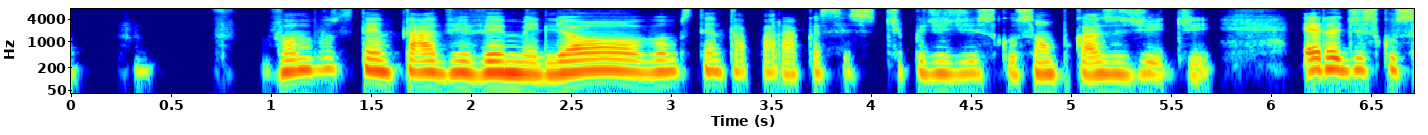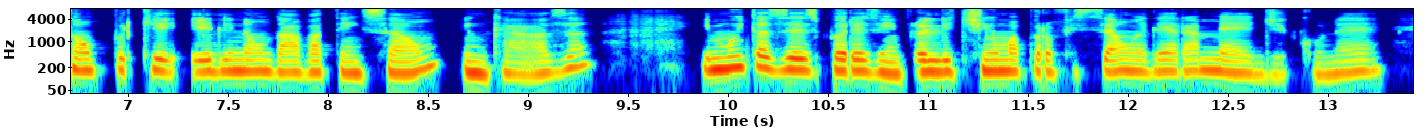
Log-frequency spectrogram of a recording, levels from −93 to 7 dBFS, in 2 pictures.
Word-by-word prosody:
v 150 - -24 1.0
vamos 180 +4 -1
tentar 160 -3 +2
viver 150 +1 +3
melhor, 155 +4 +4
vamos 160 +2 -3
tentar 165 -2 -6
parar 135 -1 -6
com 145 - -11
esses 145 - -8
tipo 150 - -10
de 145 0 -4
discussão 140 -1 -4
por 135 - -14
causa 140 0 0
de 140 -1 -7
de". - - -12 0.4
Era 180 +2 +6
discussão 175 0 -1
porque 175 0 -3
ele 165 +1 +1
não 165 0 +1
dava 155 -1 -1
atenção 150 - -1
em 150 -2 +3
casa. 145 - -4 0.5
E 180 - +1
muitas 200 0 +5
vezes, 175 -3 +5
por 170 -1 +3
exemplo, 155 -2 +1
ele 160 0 +4
tinha 165 +2 +1
uma 165 0 +3
profissão, 160 +1 -2
ele 160 +1 -3
era 165 +1 -2
médico, 140 -5 -3
né. 160 +5 -5
160 Hz, 175 wpm, -22 LUFS, 145-170 Hz, 1.0 s, Era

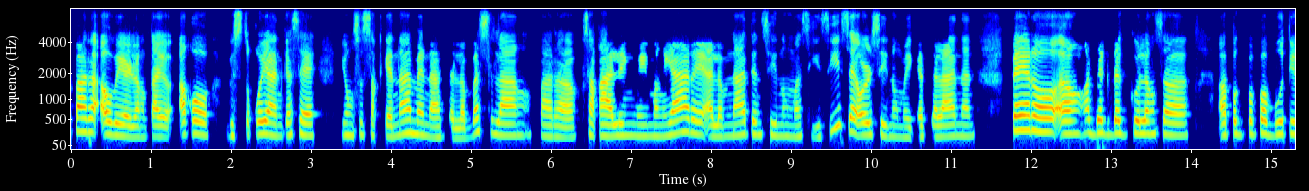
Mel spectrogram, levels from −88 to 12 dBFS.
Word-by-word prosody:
para 270 -1 +5
aware 210 -3 +3
lang 180 -1 -5
tayo. 185 -2 0
Ako 220 -2 +2 0.2
gusto 205 +2 -8
ko 230 - +1
yan, 210 -4 +3
kasi 215 0 -2 0.3
yung 210 -1 -9
sasakyan 200 -2 -6
namin 225 -4 0
nasa 180 0 -3
labas 175 +12 -4
lang 210 0 -1
para 185 -3 -2
sakaling 205 0 +1
may 195 0 -6
mangyari 230 +6 +1
alam 190 +1 -2
natin 220 +2 -2
sinong 205 -4 -11
masisisi 195 - -5
or 215 +1 +2
sinong 195 -4 -9
may 175 -1 -10
kasalanan. 190 +1 -2 0.5
Pero 295 0 +8 0.3
ang, 235 0 +4
ah, 250 - 0
dagdag 240 -1 -1
ko 240 0 +1
lang 230 -1 +1
sa, 215 -3 0 0.4
ah, 210 - +2
pagpapabuti 230 0 -3
210 Hz, 140 wpm, -23 LUFS, 195-230 Hz, 0.5 s, Pero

